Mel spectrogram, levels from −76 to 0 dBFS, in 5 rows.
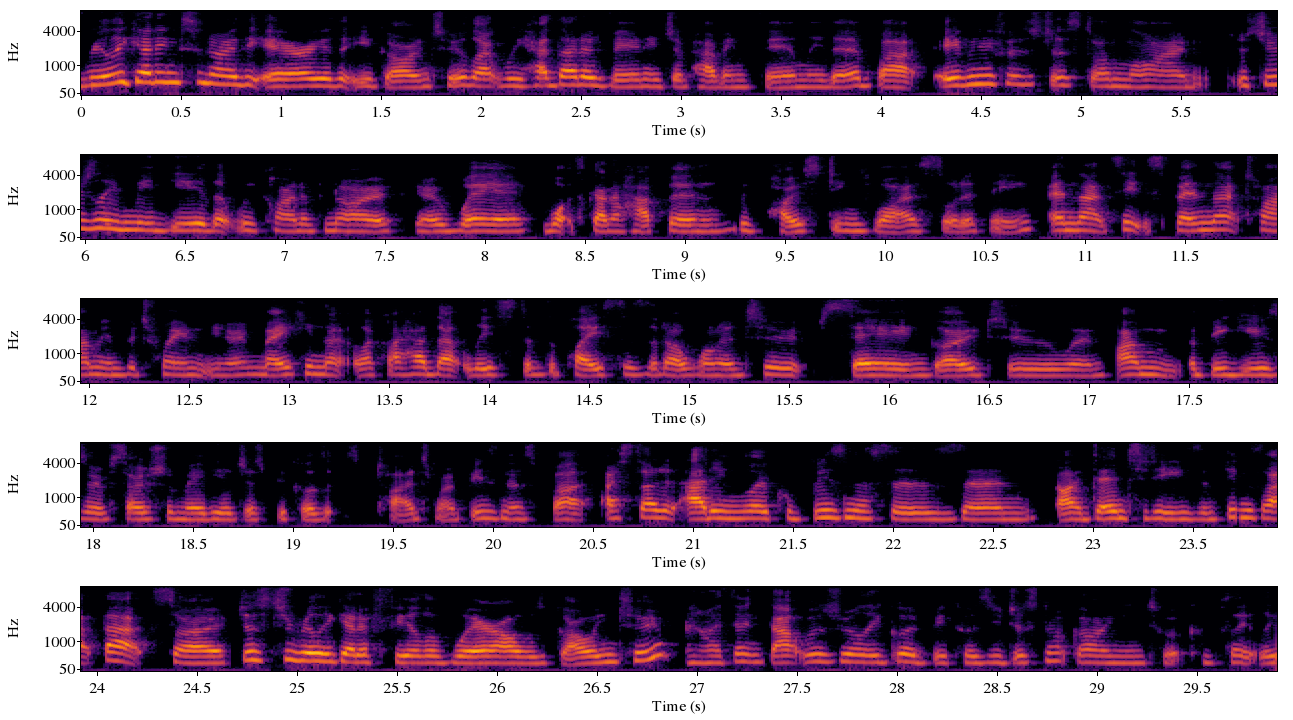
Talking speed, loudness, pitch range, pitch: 260 wpm, -26 LUFS, 190-225 Hz, 205 Hz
